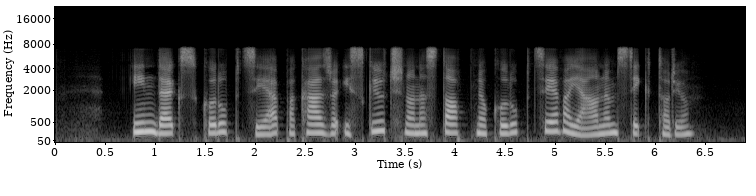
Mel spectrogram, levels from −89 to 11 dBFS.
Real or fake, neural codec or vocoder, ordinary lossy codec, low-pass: fake; codec, 16 kHz, 0.3 kbps, FocalCodec; none; 7.2 kHz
